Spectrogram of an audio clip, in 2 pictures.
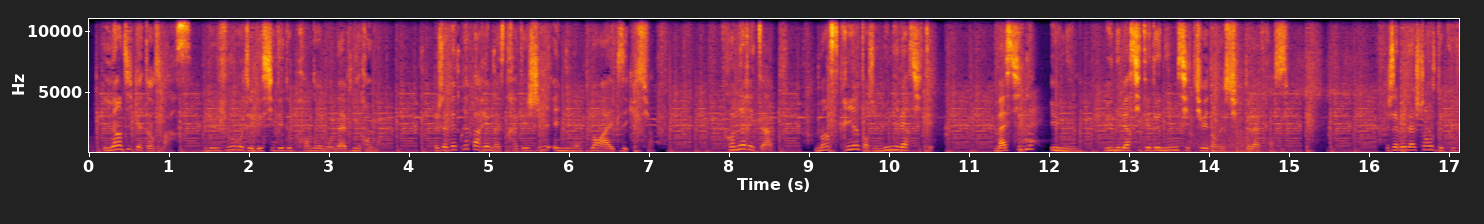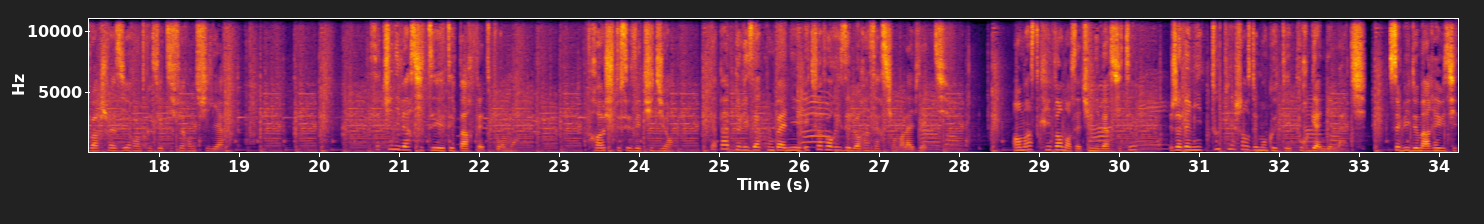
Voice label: PUB ENTRAINANT EXPLICATIF JEUNE FEMME; COLE UNIMES

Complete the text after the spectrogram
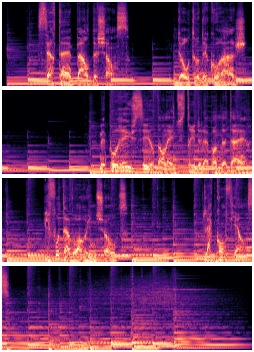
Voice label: FRANCAIS; Bayer Canada

